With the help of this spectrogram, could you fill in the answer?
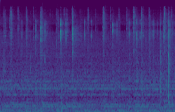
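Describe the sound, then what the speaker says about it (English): Steady typing on a computer keyboard, a dense run of close key clicks over a low, constant background hum. "You can type something here."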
